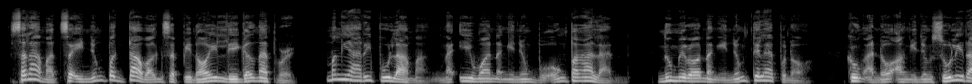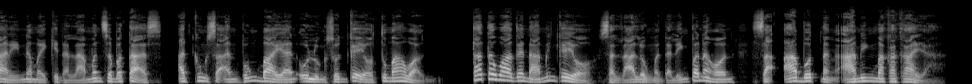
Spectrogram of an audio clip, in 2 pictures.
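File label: Tagalog IVR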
